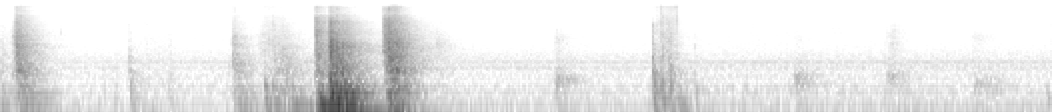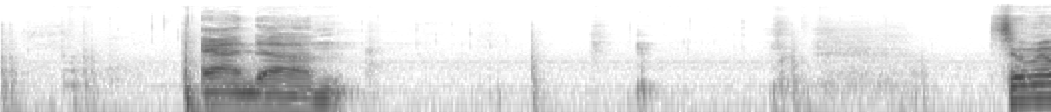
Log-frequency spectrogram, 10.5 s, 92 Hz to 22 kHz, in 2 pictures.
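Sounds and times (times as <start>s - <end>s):
door slamming shut with a heavy booming thud: 1.4s - 2.2s
quiet knocks and bumps: 2.7s - 6.4s
speech: 6.3s - 7.0s, 10.3s - 10.5s.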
